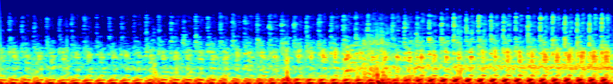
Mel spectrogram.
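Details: Motorcycle starting with choke fully out and fuel on after replacing a faulty solenoid switch that caused cut-outs; engine catches and settles into an even low thump about four beats a second, no misses, running fine.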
